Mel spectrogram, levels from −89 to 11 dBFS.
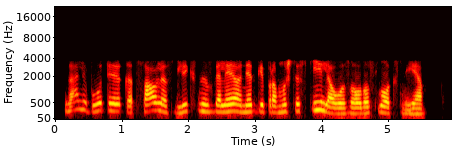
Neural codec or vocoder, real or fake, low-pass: codec, 24 kHz, 6 kbps, HILCodec; fake; 3.6 kHz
